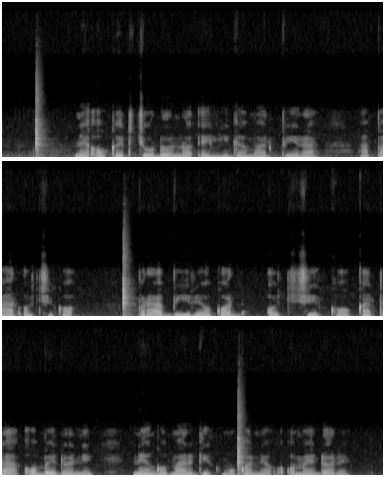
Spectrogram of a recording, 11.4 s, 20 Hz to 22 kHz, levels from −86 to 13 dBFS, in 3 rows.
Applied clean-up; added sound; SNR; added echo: none; Snare drum; 5 dB; none.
